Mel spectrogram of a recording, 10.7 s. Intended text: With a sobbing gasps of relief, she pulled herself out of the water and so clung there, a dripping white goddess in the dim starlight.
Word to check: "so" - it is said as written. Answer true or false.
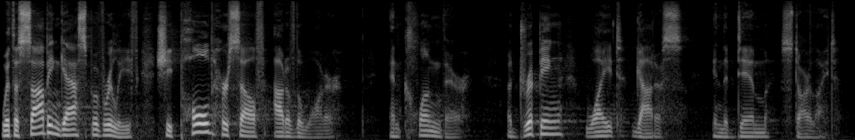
false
